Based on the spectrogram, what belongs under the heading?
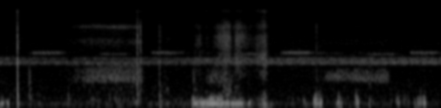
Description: Funny cat snoring more than her madoh 😅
